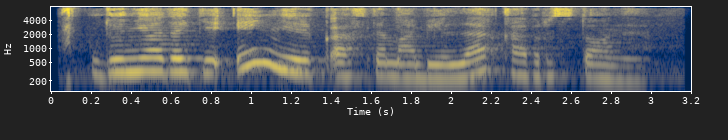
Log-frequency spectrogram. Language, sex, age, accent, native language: Uzbek, female, under 19, Farg'ona, Uzbek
